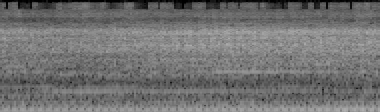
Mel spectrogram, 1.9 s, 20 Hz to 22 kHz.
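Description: Vacuum pump on a filthy septic vacuum tanker building suction before emptying a 6000-litre cesspit, a loud, steady mechanical whine and drone with a high tonal hum and rattling undertone, continuous and close.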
